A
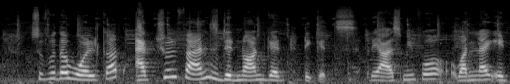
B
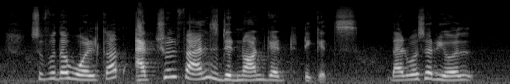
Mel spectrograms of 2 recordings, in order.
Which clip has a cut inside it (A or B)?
A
